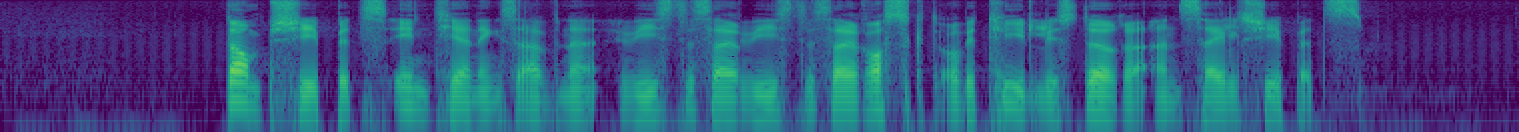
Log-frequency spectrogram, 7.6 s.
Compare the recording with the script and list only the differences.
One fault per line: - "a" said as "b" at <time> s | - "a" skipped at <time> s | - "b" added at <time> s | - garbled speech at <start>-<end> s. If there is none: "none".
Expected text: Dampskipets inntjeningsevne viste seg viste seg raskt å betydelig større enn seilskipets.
none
